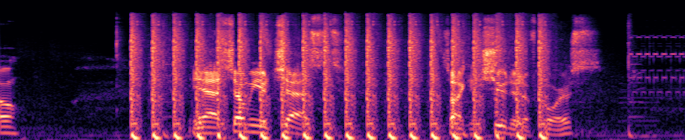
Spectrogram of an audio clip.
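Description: Rapid gunshots fire in a quick burst.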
